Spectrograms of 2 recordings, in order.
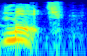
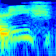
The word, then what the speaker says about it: Mich: All right, spell Mish for us real way. – M-I-C-H. – Okay, we call that Mitch. – Yep, that's right. That's how Jaws would pronounce it.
